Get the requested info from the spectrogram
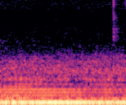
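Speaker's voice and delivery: a sharp, breathy unvoiced gasp of shock. Student hears she was nearly disrespectful, shocked gasp. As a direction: suck in air as if caught out. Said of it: "And I was like".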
